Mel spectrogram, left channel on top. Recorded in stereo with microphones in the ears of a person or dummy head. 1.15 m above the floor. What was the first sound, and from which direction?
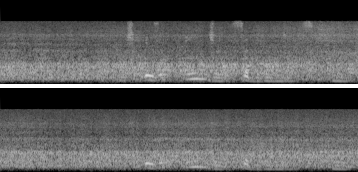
A woman speaking, 70° left (ahead or behind).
